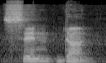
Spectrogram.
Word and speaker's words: sindone: And also, it's interesting, the Greek word for linen, it might be linen cloth, is phonetically pronounced sin done. S-I-N-D-O-N-E.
